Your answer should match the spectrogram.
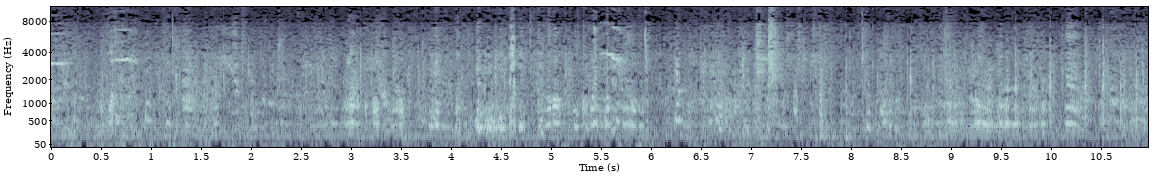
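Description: A flock of three-month-old Rainbow Rooster chickens clucking and giving short high chirps while they feed, with many sharp clicks of beaks pecking in a wooden feed trough.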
